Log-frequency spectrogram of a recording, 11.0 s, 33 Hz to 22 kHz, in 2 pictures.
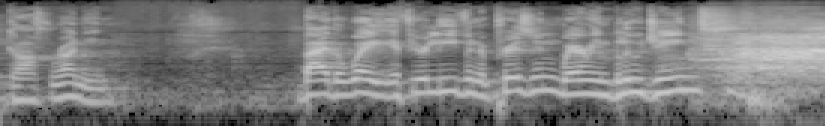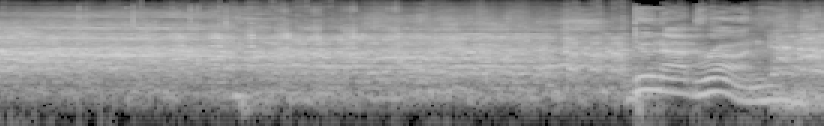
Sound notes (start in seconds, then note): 4.6 audience laughing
